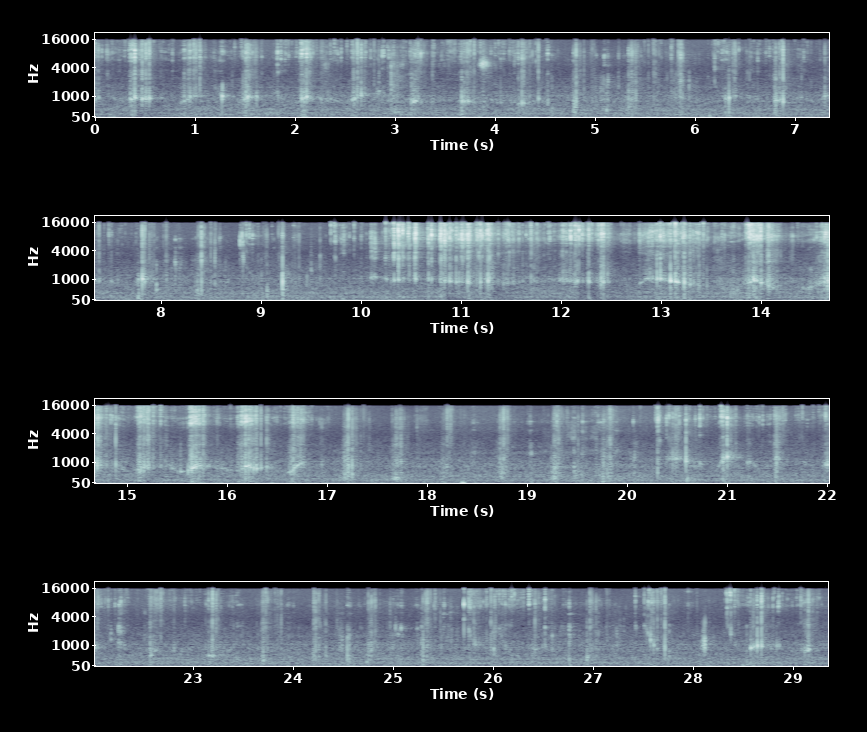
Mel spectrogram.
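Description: Close-miked crunchy chewing of fried, sugared dried chili pepper chips (gochu-twigak): a steady run of crisp crunches and crackles from the mouth, a little louder about a third of the way in.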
